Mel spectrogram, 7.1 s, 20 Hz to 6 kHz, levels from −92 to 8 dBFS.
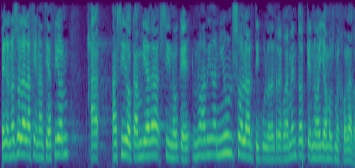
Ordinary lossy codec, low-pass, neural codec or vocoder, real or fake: none; 5.4 kHz; none; real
